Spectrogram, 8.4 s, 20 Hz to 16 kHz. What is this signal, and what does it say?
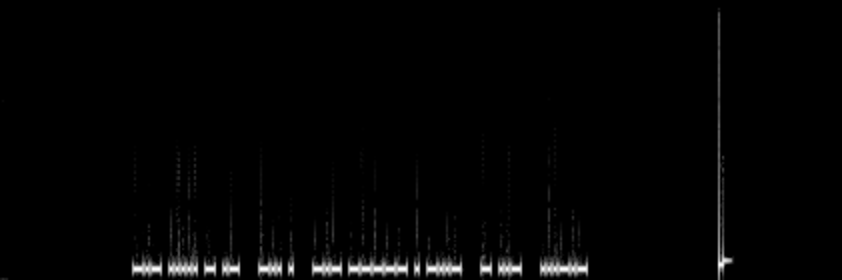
Morse code, heard as a keyed tone, about 40 wpm, 700 Hz. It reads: K5TA DE K0EX TU <SK>
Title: Practice QSO - Exchange 4 - Ending - 40wpm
